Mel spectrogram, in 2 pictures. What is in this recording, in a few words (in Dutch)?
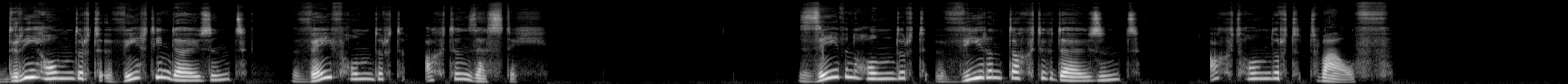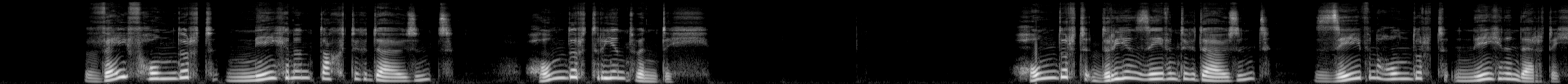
Cijferdictee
